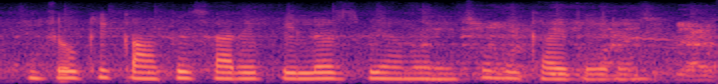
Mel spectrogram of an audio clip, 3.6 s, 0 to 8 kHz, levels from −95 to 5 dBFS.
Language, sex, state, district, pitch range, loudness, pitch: Hindi, female, Uttar Pradesh, Jalaun, 190-230 Hz, -23 LUFS, 210 Hz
